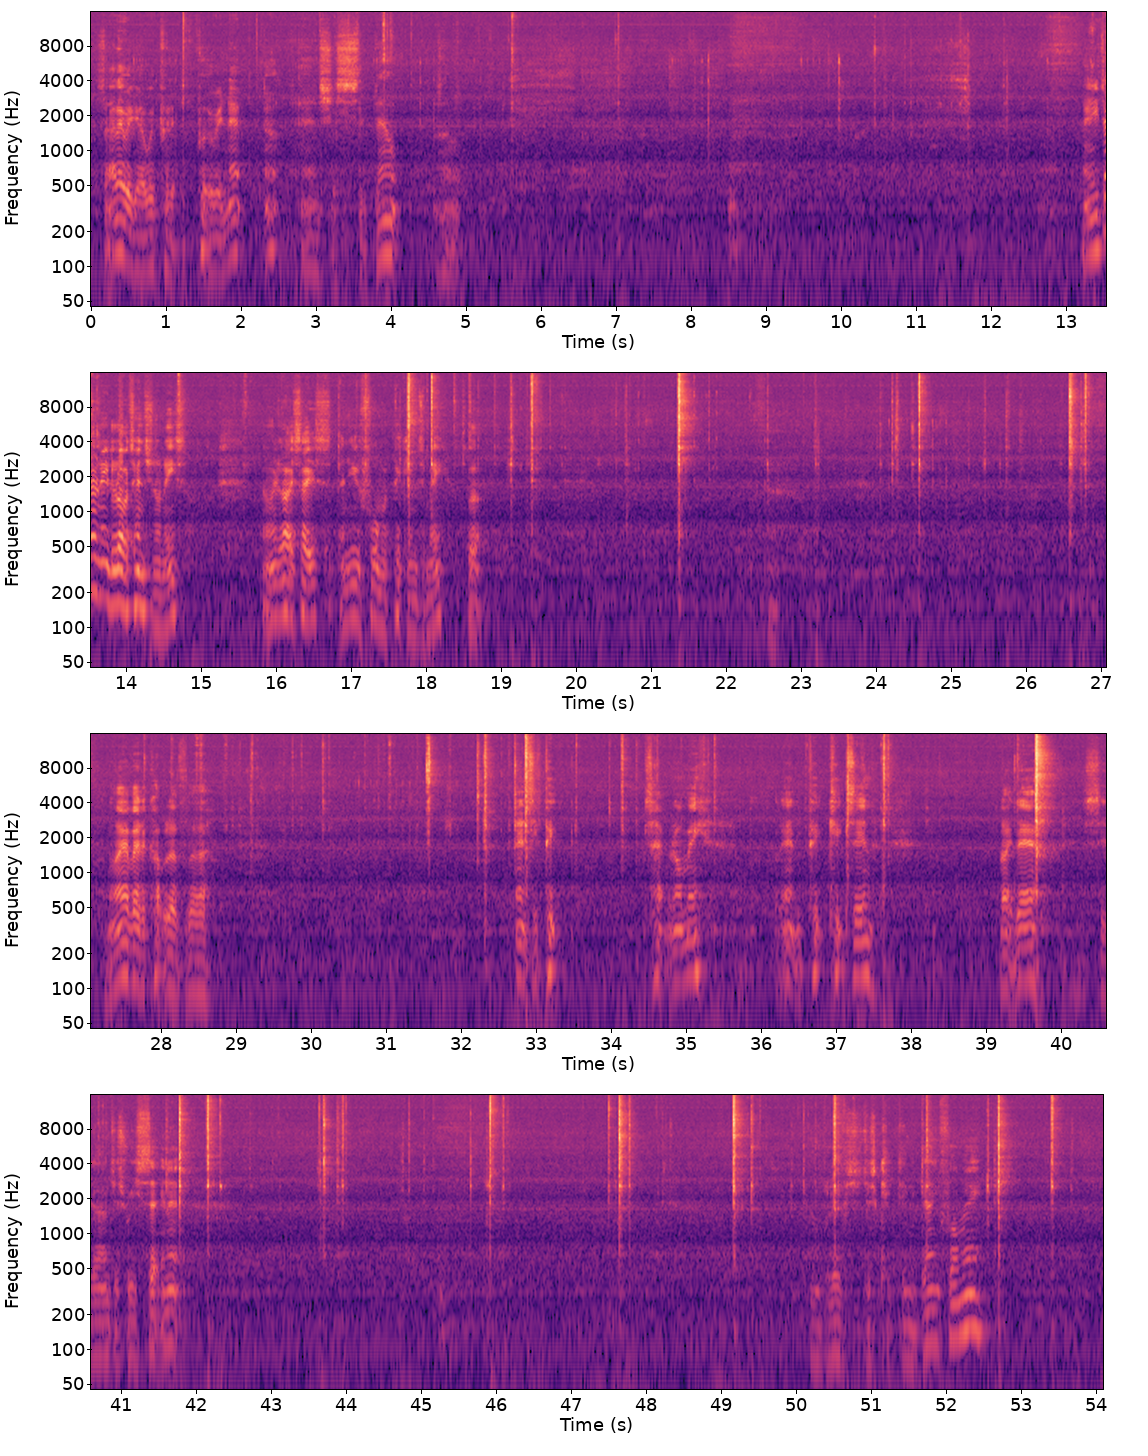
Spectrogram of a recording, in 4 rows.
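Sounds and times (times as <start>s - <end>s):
lock pick metallic clicks: 20.5s - 21.9s, 24.0s - 26.9s, 28.8s - 34.4s, 39.6s - 40.1s, 41.6s - 42.5s, 43.6s - 44.1s, 44.7s - 46.2s, 47.4s - 48.0s, 49.1s - 50.2s, 52.5s - 53.8s
metallic lock lever clicks: 39.6s - 40.0s, 47.5s - 47.9s, 52.5s - 53.7s.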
